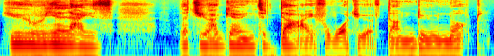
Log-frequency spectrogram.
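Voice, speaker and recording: Man acting as female vampire, vengeful, cold, menacing, slow whispery delivery, horror audio drama, dark mellow tone. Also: fairly low pitch, husky, dry recording, clean studio sound. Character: vengeful, menacing female vampire, coldly grieving her brother.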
